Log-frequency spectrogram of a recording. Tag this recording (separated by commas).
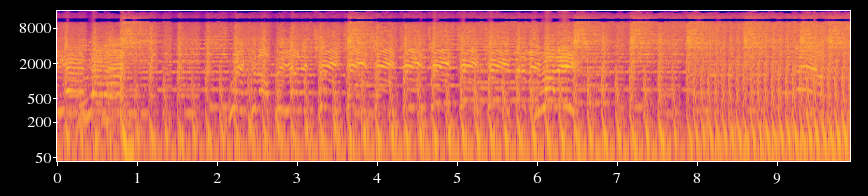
Music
